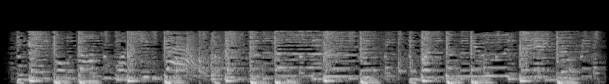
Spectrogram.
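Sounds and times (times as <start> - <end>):
conga drum: 0.2 - 6.0.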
